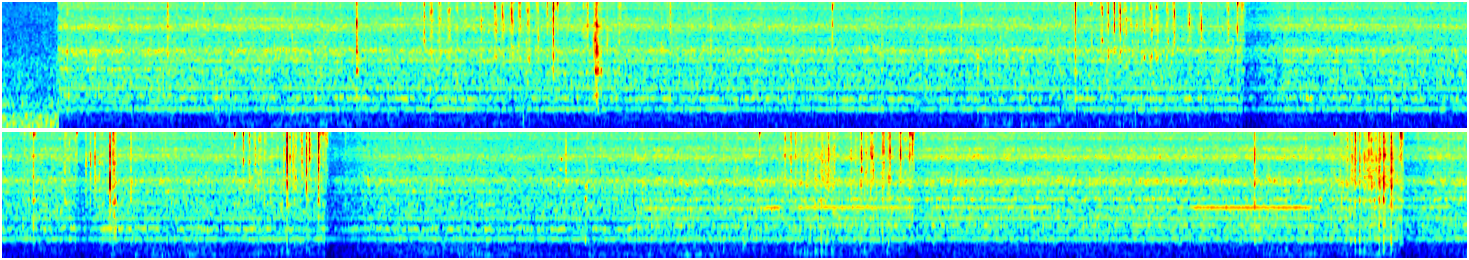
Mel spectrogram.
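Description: Fingers pressing and rolling small pieces of dough across a board to shape cavatelli, with soft scrapes and scattered taps, over a steady hum. Near the end a metal bench scraper cuts through a dough rope against the board with a short burst of scraping knocks.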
